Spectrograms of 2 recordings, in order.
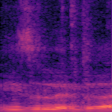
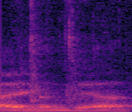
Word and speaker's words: island: 여기서 S자가 발음이 안 돼. 이슬랜드가 아니라 아일랜드야.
